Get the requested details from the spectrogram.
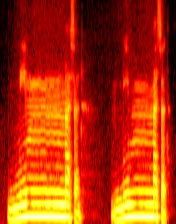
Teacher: So I've skipped the noon of that first min, okay? But I've maintained the ghunna and put it with the ghunna of the mim. I've merged the two together.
